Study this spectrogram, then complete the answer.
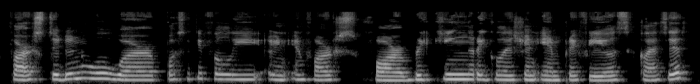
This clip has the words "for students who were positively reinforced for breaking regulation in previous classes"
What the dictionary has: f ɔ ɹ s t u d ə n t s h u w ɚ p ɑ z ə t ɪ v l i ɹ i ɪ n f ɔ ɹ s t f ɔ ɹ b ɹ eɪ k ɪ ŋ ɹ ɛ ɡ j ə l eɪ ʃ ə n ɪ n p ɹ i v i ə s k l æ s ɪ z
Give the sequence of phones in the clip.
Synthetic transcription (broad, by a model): f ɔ ɹ s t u d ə n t h u w ɚ p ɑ s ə t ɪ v l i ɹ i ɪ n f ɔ ɹ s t f ɔ ɹ b ɹ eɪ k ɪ ŋ ɹ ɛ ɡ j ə l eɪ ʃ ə n ɪ n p ɹ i f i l s k l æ s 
